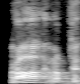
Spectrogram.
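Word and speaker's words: प्रारब्ध: Prarabdha karma, there is one long vowel there.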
